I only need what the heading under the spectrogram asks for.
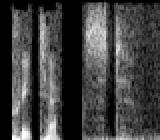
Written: Pretext

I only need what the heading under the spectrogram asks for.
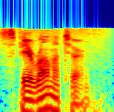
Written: Spherometer

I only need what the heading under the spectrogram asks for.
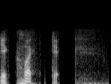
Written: Eclectic

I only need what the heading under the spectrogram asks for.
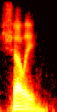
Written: Challis

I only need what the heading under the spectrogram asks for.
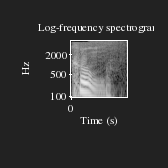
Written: Combe

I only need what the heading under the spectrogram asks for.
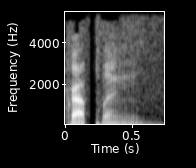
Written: Grappling

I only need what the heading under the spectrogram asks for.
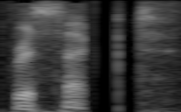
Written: Resecting

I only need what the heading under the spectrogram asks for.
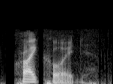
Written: Cricoid

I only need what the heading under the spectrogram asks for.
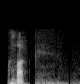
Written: Cluck

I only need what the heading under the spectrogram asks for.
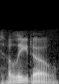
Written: Toledo

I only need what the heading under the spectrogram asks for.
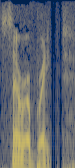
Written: Cerebration

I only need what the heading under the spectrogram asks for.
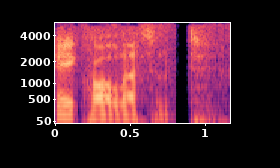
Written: Acaulous

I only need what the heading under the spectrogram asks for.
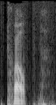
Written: Twelfth

